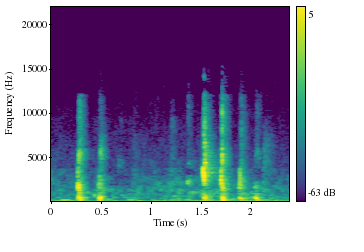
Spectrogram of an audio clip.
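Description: Baby macaque giving short squeaky whimpers and cries, two early and three in quick succession near the end, as it fails to get milk from its mother.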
